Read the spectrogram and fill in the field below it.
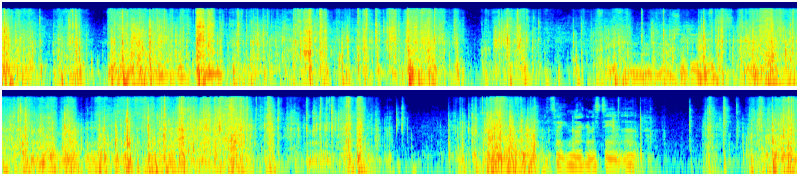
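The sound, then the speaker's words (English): Continuous crinkling and rustling of wrapping paper being handled and folded while wrapping holiday gifts, with occasional sharper tears and brief pauses, loud and busy throughout with some muffled voices underneath. “Wraps holiday Gifts Live”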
